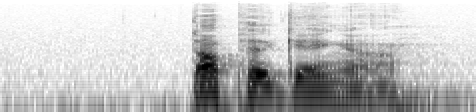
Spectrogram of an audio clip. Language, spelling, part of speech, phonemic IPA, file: German, Doppelgänger, noun, /ˈdɔpl̩ɡɛŋɐ/, De-Doppelgänger.ogg
- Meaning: doppelganger, doppelgänger (a remarkably similar double)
